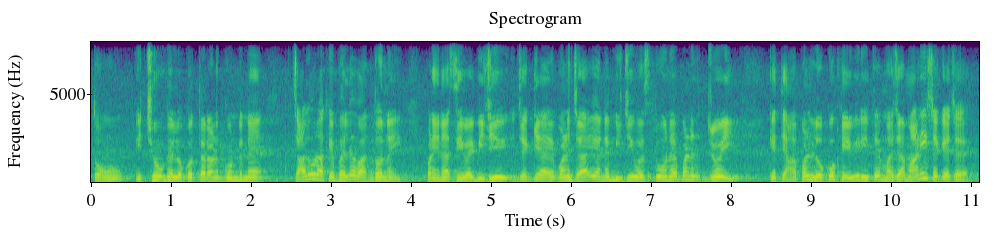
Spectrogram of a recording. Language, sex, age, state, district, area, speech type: Gujarati, male, 18-30, Gujarat, Surat, urban, spontaneous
